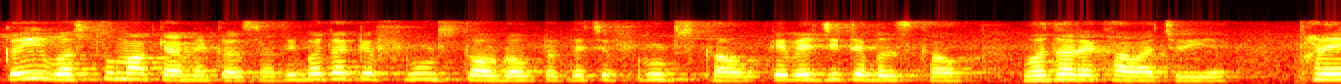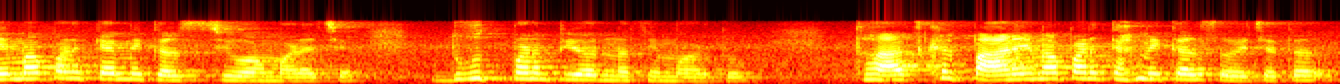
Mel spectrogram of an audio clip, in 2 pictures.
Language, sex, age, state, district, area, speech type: Gujarati, female, 30-45, Gujarat, Rajkot, urban, spontaneous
